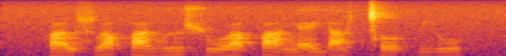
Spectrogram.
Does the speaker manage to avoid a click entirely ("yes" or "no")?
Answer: no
